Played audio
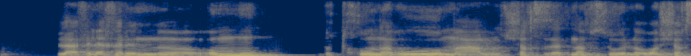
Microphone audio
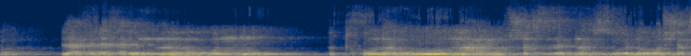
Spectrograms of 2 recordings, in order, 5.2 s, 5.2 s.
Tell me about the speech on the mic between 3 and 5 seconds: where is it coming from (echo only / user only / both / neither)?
echo only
